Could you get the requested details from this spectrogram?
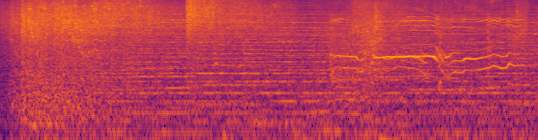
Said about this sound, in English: The soldiers share a glance, and the next explosion hits the apartment building.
